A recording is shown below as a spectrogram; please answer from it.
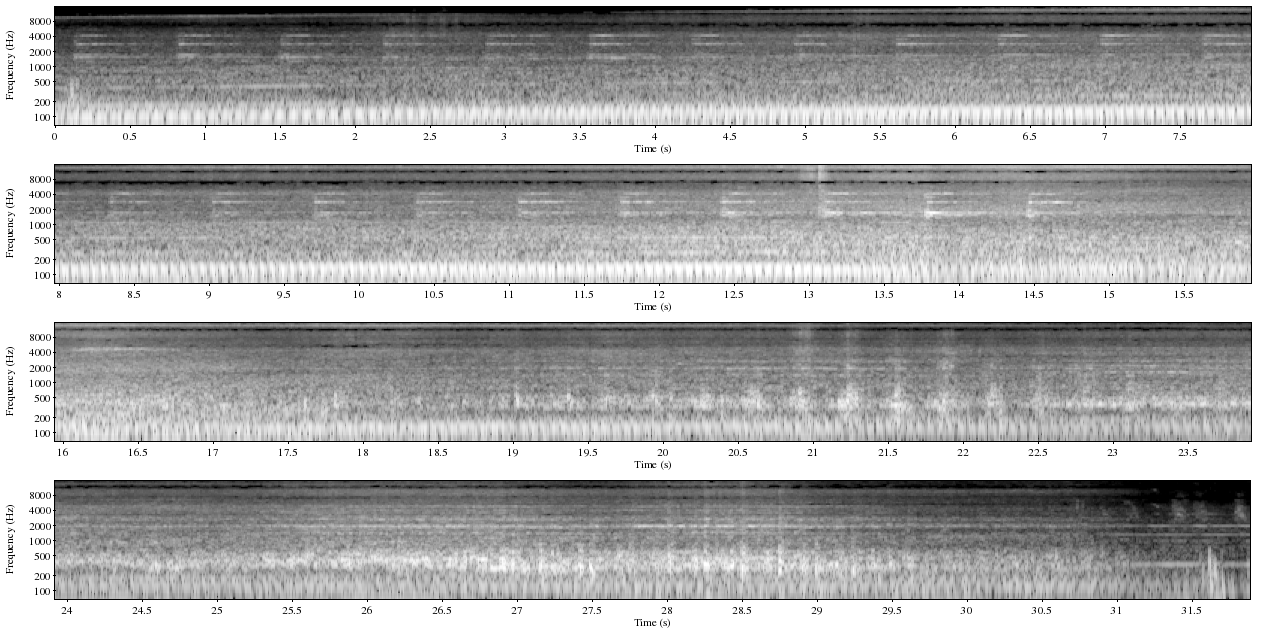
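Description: Metra commuter train passing through: the diesel locomotive's engine drone builds, is loudest about halfway through as it goes by, then eases off. The bilevel stainless-steel passenger cars follow, rattling and clacking over the rails, and the sound fades off at the very end.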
